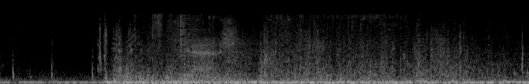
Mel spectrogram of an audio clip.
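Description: A blast booms with a low rumble.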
